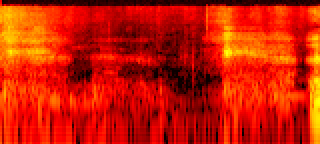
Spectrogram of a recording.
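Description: A quiet pause with a man's soft breathing and faint murmur, a breath in about a second and a half in, then the start of a drawn-out "uh" at the very end.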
